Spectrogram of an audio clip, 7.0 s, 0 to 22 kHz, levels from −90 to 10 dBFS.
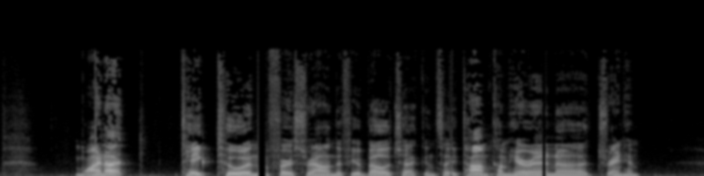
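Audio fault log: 0.95, 2.58–2.66, 4.50–4.52, 5.42–5.46 s: block of digital silence. A sharp tick at 0.95 s, then holes of 80, 20 and 40 ms. The audio drops abruptly to silence and back, as when the output buffer is not filled in time.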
